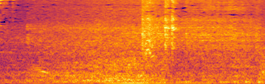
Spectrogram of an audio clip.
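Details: Honda TMX Supremo single-cylinder motorcycle idling with a soft, even thrum and no ticking or knocking after the noisy-engine issue (rocker arm) was fixed.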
